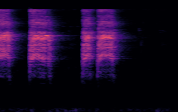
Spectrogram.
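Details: Partridge (teetar) kept as a home hobby bird, giving four loud, harsh, rasping bursts in two quick pairs, each burst grating and noisy, with a short gap between the pairs and faint low rumble beneath.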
